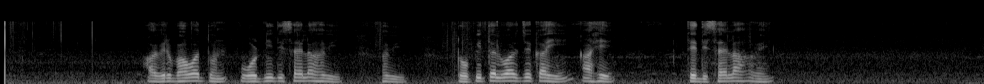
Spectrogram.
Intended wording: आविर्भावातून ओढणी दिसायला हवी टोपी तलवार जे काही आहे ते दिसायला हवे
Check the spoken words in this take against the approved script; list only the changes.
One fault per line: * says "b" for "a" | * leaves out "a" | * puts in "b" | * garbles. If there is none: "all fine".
* puts in "हवी"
